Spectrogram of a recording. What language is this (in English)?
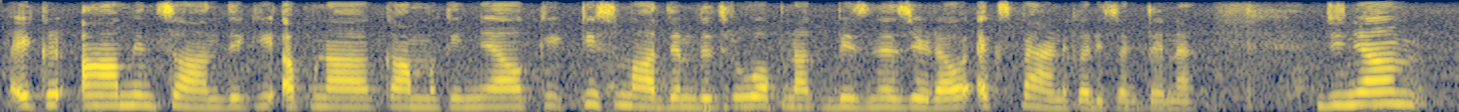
Dogri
